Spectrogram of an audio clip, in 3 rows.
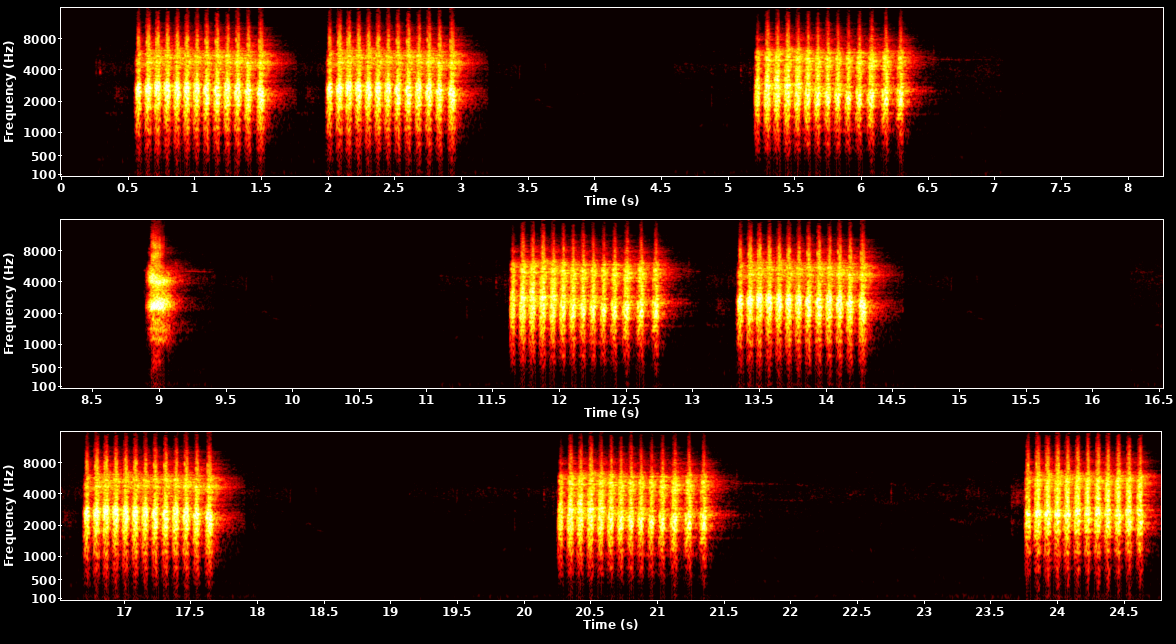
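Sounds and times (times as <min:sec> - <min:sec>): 
magpie: 0:00.5 - 0:03.2, 0:05.2 - 0:06.6, 0:08.9 - 0:09.3, 0:11.6 - 0:14.6, 0:16.6 - 0:17.9, 0:20.2 - 0:21.6, 0:23.7 - 0:24.7.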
